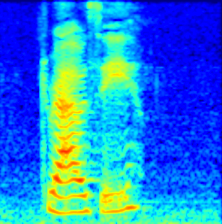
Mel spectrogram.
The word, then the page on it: drowsy: American English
